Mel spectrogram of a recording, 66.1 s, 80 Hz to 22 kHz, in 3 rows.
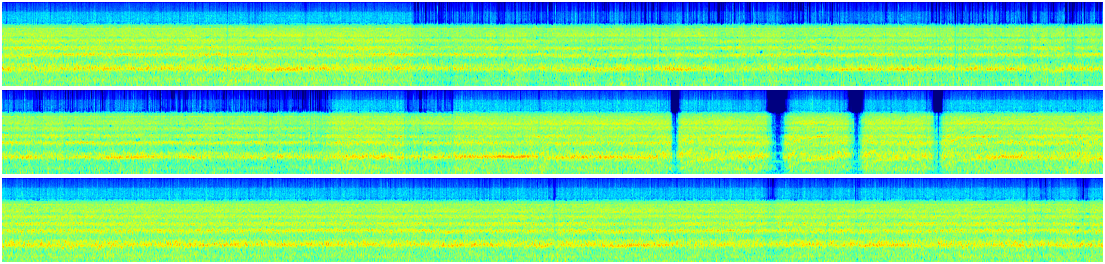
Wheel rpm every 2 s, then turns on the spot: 220, 230, 220, 220, 230, 220, 220, 220, 230, 230, 230, 230, 230, 230, 230, 220, 220, 160, 150, 130, 140, 220, 210, 230, 230, 230, 230, 220, 230, 230, 230, 220, 230.
34-36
